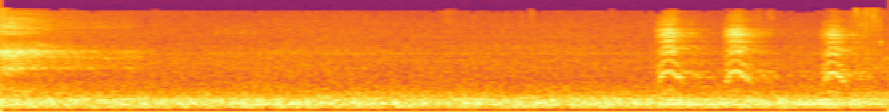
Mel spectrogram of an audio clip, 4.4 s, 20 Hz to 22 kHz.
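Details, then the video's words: Crows mobbing a raptor on Clark Hall on the morning of 16 February 2014 give three harsh, rasping caws in quick succession near the end, over a steady low rumble of wind or traffic. "You're hearing the crows in the background."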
